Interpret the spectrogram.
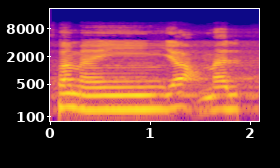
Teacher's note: نون کی اپنی آواز بالکل ختم ہو جائے گی، اسی ادغام کہتے ہیں، اور ساتھ غنہ بھی ہوگا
